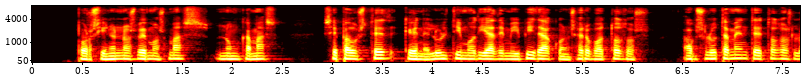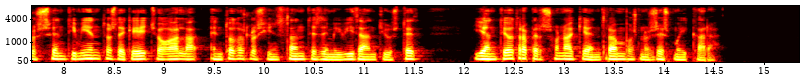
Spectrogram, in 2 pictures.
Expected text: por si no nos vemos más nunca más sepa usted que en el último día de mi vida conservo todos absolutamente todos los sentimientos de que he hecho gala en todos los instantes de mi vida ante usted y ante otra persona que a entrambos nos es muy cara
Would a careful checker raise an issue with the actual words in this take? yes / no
no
